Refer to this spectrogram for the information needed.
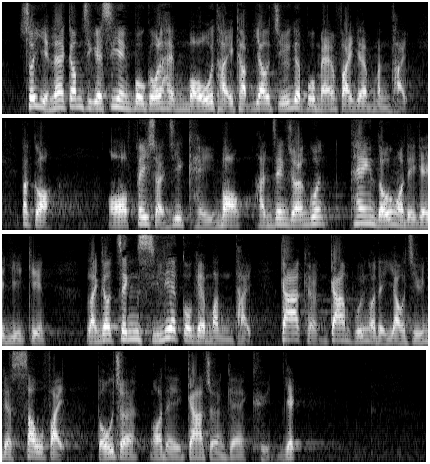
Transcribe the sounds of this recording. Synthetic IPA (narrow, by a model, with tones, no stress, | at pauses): sɵ˥ɥjiː˨˩nlɛː˥kɐ˥mt͡sʰiː˧kɛː˧siː˥jɪ˨˧ŋpo˧wko˨˧wlɛ˥hɐ˨jmo˨˧wt̪ʰɐ˨˩jkʰɐ˨p̚jɐ˨wt͡siː˨jy˨˥nkɛː˧po˨wmɛː˨˧ŋfɐ˧jkɛː˧mɐ˨nt̪ʰɐ̰˨˩j | pɐ˥t̚kʷːɔː˧ | ŋɔː˨˧fe˥jsœː˨˩ŋt͡siː˥kʰe˨˩jmɔː˨ŋ̚hɐ˨˩nt͡sɪ˧ŋt͡ʃœː˨˥ŋkuː˥nt̪ʰɛː˥ŋt̪o˨˥wŋɔː˨˧t̪e˨jkɛː˧jiː˧kiː˨n | lɐ˨˩ŋkɐ˧wt͡sɪ˧ŋsiː˨liː˥jɐ˥t̚kɔː˧kɛː˧mɐ˨˩nt̪ʰɐ̰˨˩j | kaː˥kʰœ̰ː˨˩ŋkaː˥mku˨˥nŋɔː˨˧t̪e˨˩jɐ˨˧wt͡siː˨ɥy˨˥ŋkɛː˧sɐ˥wfɐ˧jpo˨˥wt͡ʃœː˨ŋːɔː˨˧t̪e˨jkaː˥t͡ʃœː˨˥ŋkɛː˧kʰy̰ː˨˩njɪ˥k̚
